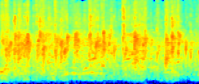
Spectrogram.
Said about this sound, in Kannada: ಜೋರ ಚಪ್ಪಾಳೆ ಮೂಲಕ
